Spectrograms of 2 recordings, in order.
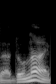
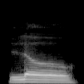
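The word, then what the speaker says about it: יהוה: us pronounce it as Adonai. But now we've got a reduced vowel. Sometimes we'll get a cholam, but not here. And then a chirik. That reminds us to read it as Elohim.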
